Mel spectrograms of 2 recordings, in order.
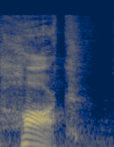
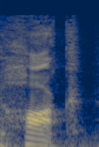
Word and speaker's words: hough: Is that word H-O-U-G-H is pronounced hawk.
